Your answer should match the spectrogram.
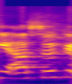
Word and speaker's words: Ahsoka: Watching some of the animated stuff, they do that, like in the Asuka episode of that Jedi Tales. They Ahsoka.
